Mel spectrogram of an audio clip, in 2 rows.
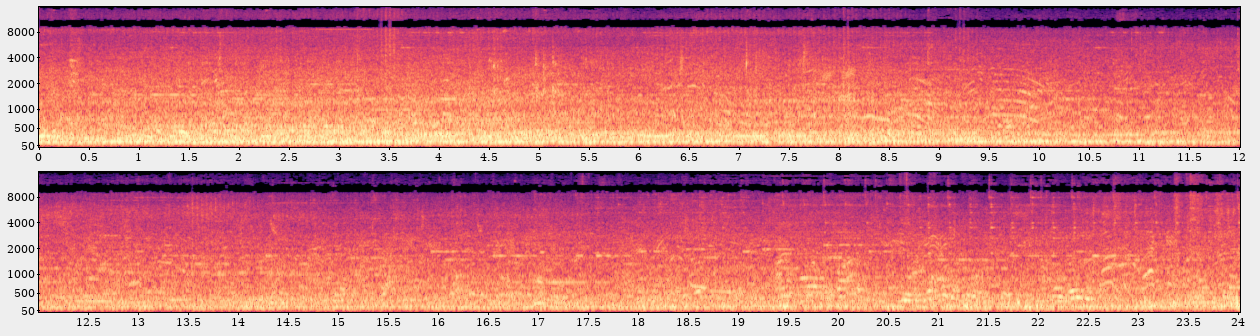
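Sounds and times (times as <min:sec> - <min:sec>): people's voices: 0:00.0 - 0:24.0
small gasoline engines running: 0:00.0 - 0:24.0.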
